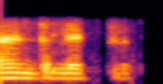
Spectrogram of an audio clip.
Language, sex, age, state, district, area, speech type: Tamil, female, 60+, Tamil Nadu, Cuddalore, rural, conversation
